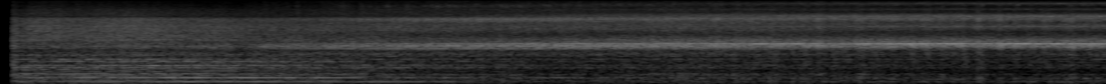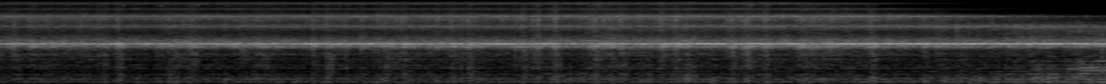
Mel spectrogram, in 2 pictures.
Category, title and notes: Music > Other
guitar feedback key Bb
Bb, feedback, melodic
